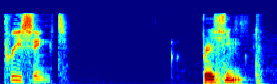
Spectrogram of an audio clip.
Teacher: this word here is Precinct with the accent at the very very beginning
